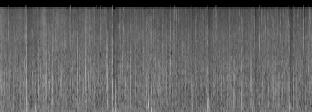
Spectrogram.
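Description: Steady rain falling, an even patter with many separate sharp drop taps close by.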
